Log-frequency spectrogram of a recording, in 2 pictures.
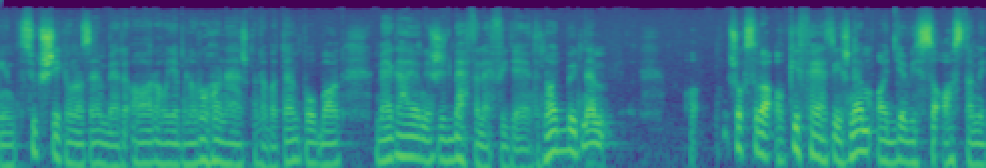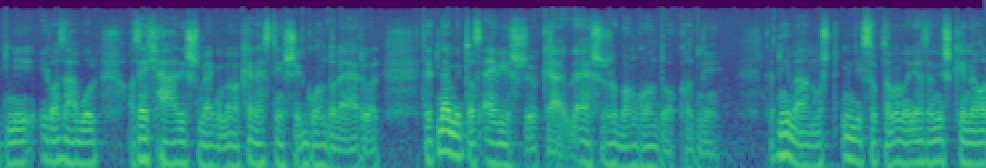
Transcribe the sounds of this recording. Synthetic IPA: ent̪sykʃeːɡʋɒnɒzɛmbɛrɛʔɒrːɒɦo̞ɟɛbːɛnɒɾo̞ɦɒnaːʒbɒnɛbːɛnt̪ɛmpoːbɒnmɛɡaːjːo̞neːʃid̪bɛfɛlɛfiɟɛ̰jɛ̰naːt̪nɒɟbøːt̪nɛm | ʃo̞kso̞ɾɒʔːkifɛjɛzeːʃnɛmɒɟːɒvisːɒ̰ʔɒst̪ɒmit̪miiɡɒzaːboːlɒzɛchaːliʃmɛɡmɛɡɒkɛɾɛst̪eːɲʃeːɡːo̞nd̪o̞lɛ̰rːø̰ːlt̪aːt̪nɛmit̪ːɒzɛveːʃø̰ːkɛ̰lɛlʃøːʃorbɒŋɡo̞nd̪o̞̰lko̞̰d̪nḭ | t̪aːt̪ɲiːlvaːnmo̞ʃt̪mind̪ikso̞k̚t̪ɒmond̪nːoɛzɛniʃkeːnɛ

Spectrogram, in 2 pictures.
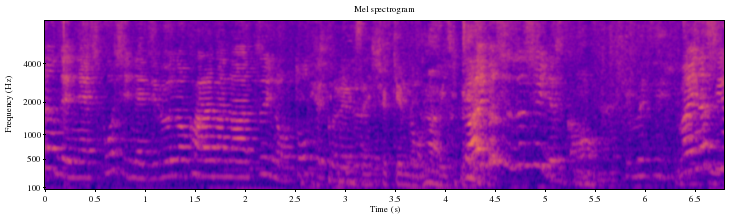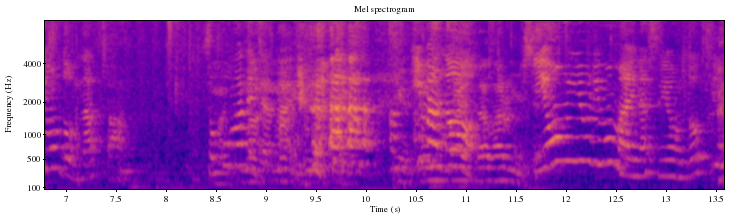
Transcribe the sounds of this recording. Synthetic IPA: no̞d̪e̞ne̞sɨ̥ko̞ɕine̞d͡ʑibɯ̟̃nːo̞kaɾad̪anoat͡sɨino̞ːt̪oːt̪ːe̞kɯ̟ɾe̞ɾɯ̟iɕokemed̪aibɯ̟̃sɨzɨɕiːd̪e̞sɨ̥ka | mainasijõ̞nd̪o̞nat̪ːa | so̞kko̞mad̪e̞d͡ʑanai | imanoɾijõjo̞ɾʲimo̞mainasijõ̞nd̪o

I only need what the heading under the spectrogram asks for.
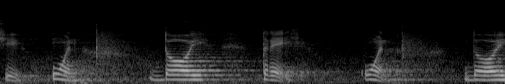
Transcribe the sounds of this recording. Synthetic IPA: t͡ʃiun | d̪ojt̪ɾej | un | d̪oj

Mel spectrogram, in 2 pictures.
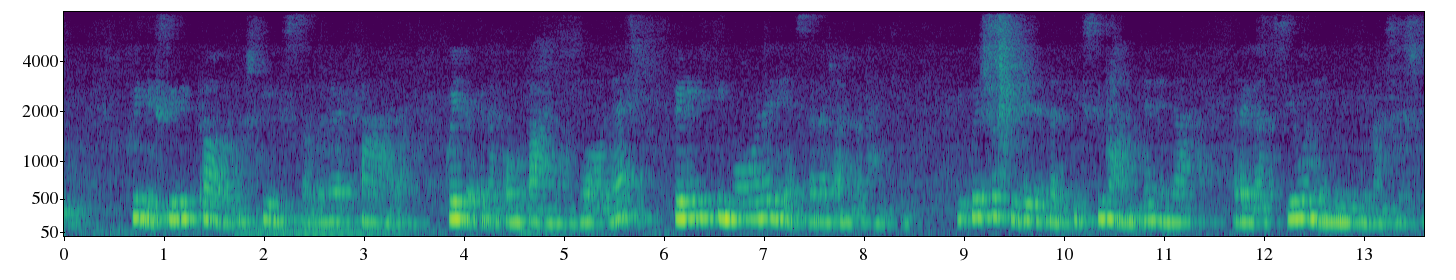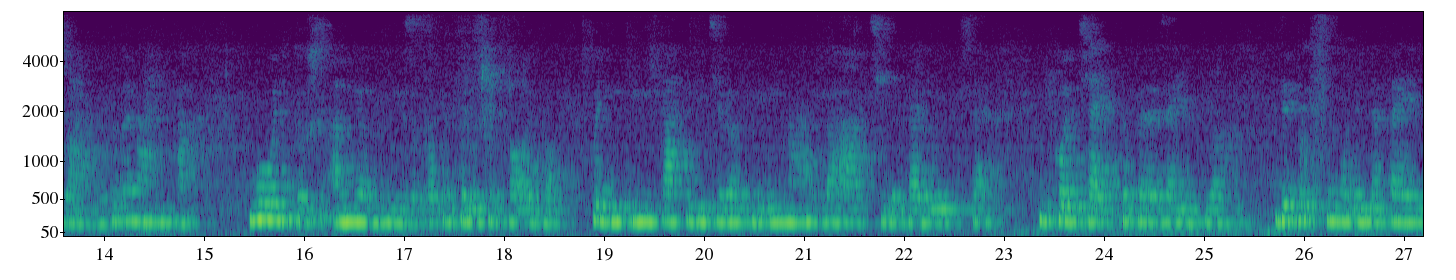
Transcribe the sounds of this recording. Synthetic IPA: kwind̪isirit̪ɾɔːvat̪ust̪isːoad̪overfaːɾe | kwelːokelakːompaɲːovwɔːlepeɾilt̪imoːɾed̪iɛsːeɾeaband̪onat̪i | ekːwest̪osiveːd̪et̪ant̪isːimoaŋkenelːarelat̪sːjoːned̪unt̪imasesːuaːled̪oːvemaŋka | molt̪osa̰mːiːoavːiːzopɾɔːpɾjokwelːokevɔlɡo | kwelːint̪imit̪akːed̪it͡ʃeːvapɾiːmabat͡ʃilekaɾet̪sːe | ilkont͡ʃɛt̪ːopeɾezɛmpjo | d̪elpɾofuːmod̪elːapɛlː

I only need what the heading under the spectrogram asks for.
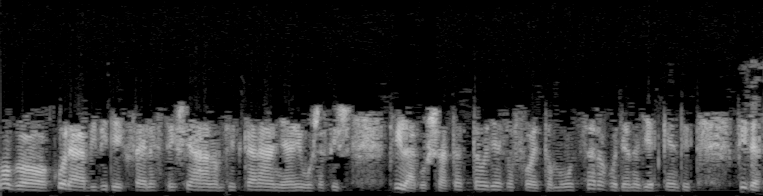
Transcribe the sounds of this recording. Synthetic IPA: ɒɡɒːko̞ɾaːbːivid̪eːkfɛjlɛst̪eːʃiaːlːɒmt̪it̪kaːɾaːɲːɛljoːʒɛfiʃt̪ʋilaːɡo̞ʃːaːt̪ɛt̪ːɛho̞ɟɛzɒfɒjt̪ɒmoːt̪sɛɾɒɦo̞ɟɒnɛɟeːpkeːnt̪it̪ːfid̪ɛ

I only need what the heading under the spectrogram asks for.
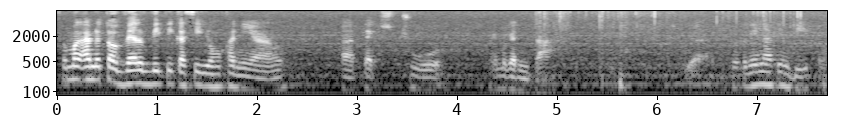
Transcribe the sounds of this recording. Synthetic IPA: somɐɡʔanot̪o̞vɛlvɪt̪ɪkɐsɛjʊŋkɐnjaŋ | ʔat̪ɛkst͡ʃuɾ | mɐjmɐɡɐnd̪a̰ | ja̰nsolɐɡajnaːt̪ɪnd̪iːt̪o̰

